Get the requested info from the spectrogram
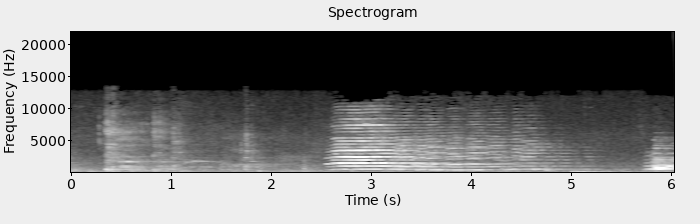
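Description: Chromatic harmonica playing the slow opening of a tango: a few soft sounds, then one long held note of about three seconds that sags slightly in pitch, with the next note entering near the end.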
